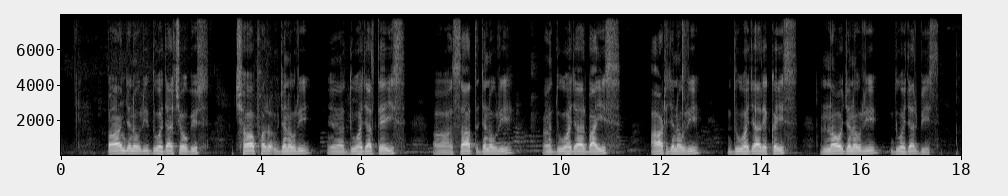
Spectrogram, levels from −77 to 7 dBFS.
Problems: constant background noise, continuous background conversations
